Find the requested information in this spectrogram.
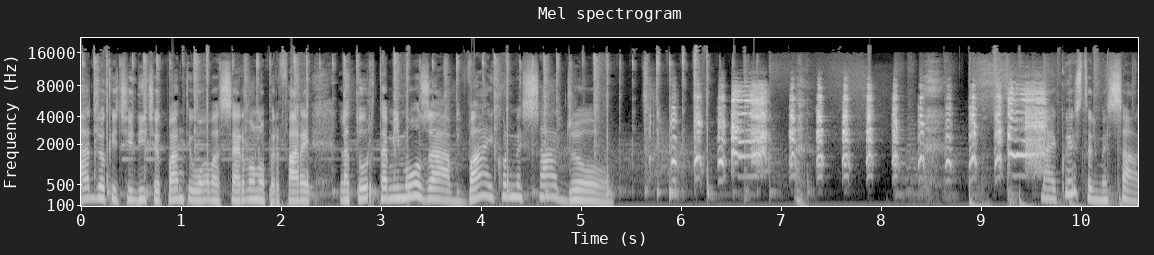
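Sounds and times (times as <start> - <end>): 
speech: 0.0 - 5.9, 9.6 - 10.5
hen clucking after laying an egg: 5.6 - 10.5.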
